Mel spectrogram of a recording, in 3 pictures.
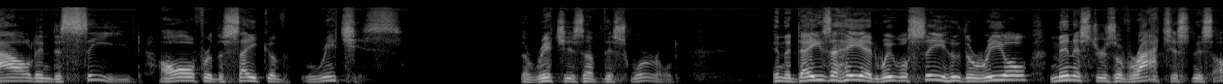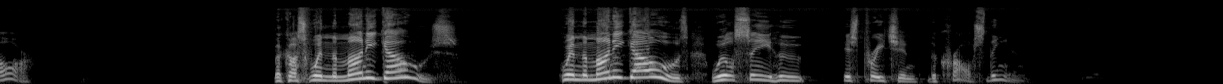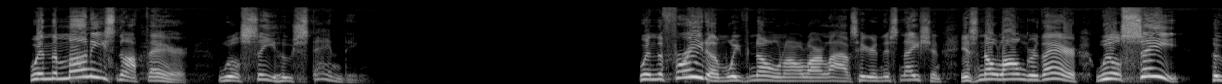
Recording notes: Live Sunday Morning Service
